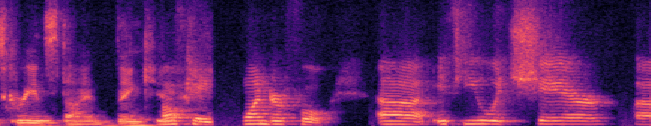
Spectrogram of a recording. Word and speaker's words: Greenstein: And Youth Legislator Greenstein, am I pronouncing that correctly? Yes, it's Greenstein.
